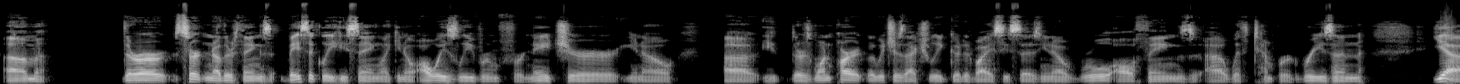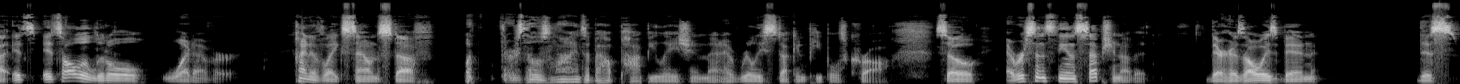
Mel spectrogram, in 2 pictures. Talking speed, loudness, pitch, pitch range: 160 wpm, -15 LUFS, 80 Hz, 75-95 Hz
